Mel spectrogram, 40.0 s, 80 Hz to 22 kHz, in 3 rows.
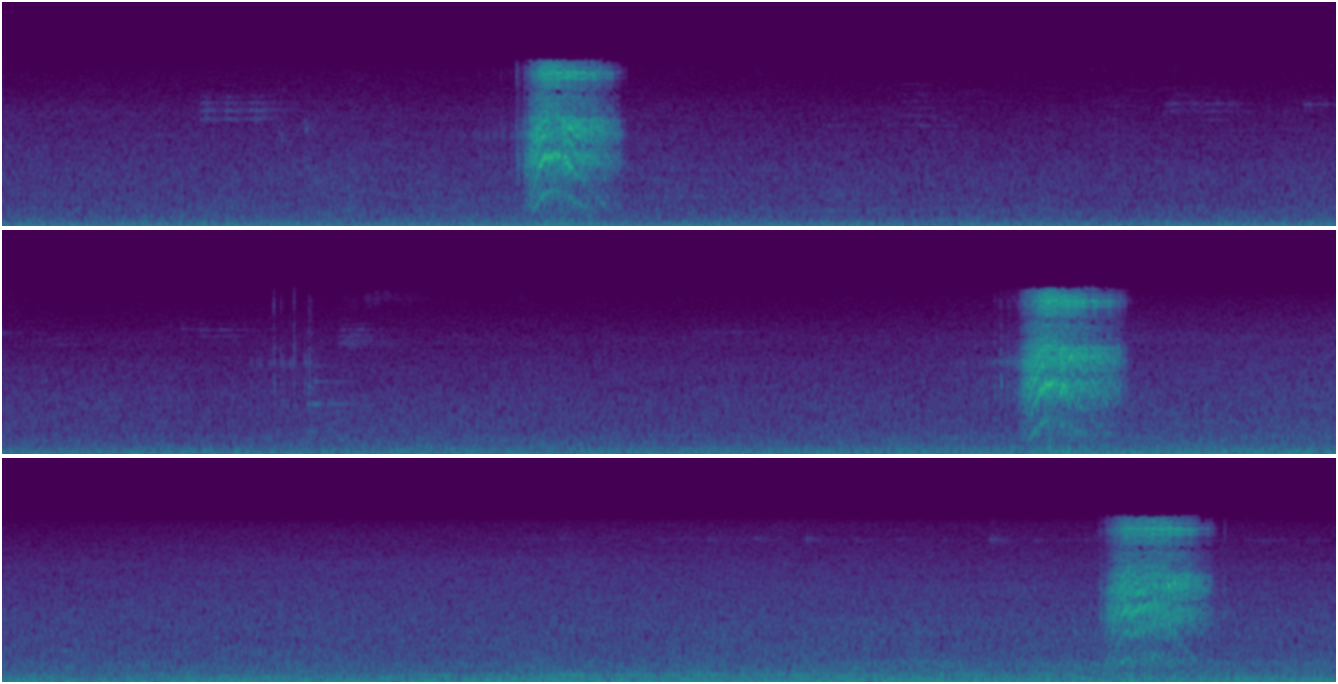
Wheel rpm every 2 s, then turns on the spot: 0, 0, 20, 0, 0, 0, 0, 0, 0, 0, 0, 10, 10, 0, 0, 0, 0, 0, 20, 30.
none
